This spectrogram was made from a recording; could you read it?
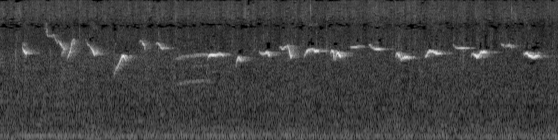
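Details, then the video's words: White-rumped shama in lively, continuous song from a training recording made for caged birds: quick chirped and slurred notes, some rising, strung closely together with a low background hum. "masteran burung murai selendang biru gacor"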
